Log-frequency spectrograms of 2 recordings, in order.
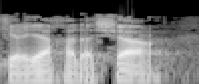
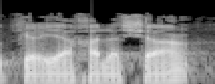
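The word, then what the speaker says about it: קריה חדשה: In modern Hebrew it's pronounced Kiryah Hadashah. In biblical Hebrew it would have been pronounced more akin to Kiryah Hadashah.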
